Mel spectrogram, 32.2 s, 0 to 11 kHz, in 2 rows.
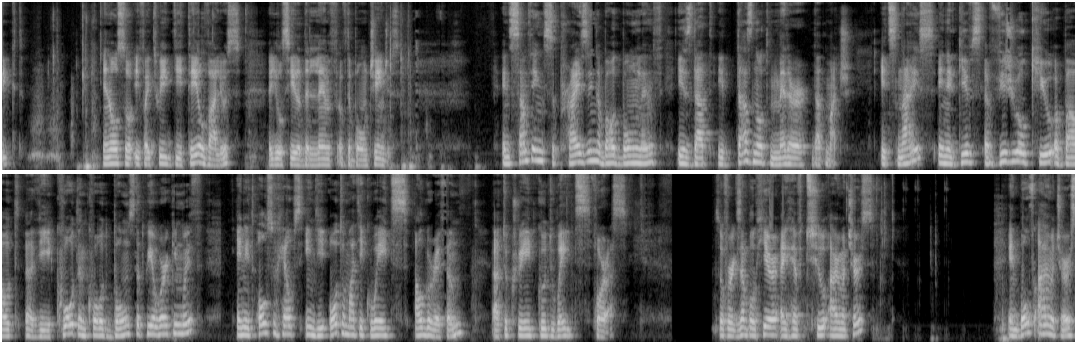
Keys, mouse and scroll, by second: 1.2 ctrl+z, 2.2 click, 3.1 click, 6.0 ctrl+z, 26.6 click, 26.6 middle click, 28.7 click, 29.1 click, 29.6 click, 29.7 click, 30.0 Tab, 30.2 click.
